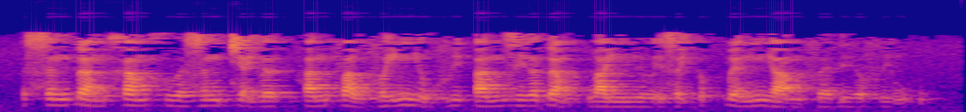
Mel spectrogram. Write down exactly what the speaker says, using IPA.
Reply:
s ə˨˦ n ɗ a˨˦ ŋ x a˧ m x ṳ˨˩ ə̯ z ə˧ n t͡ɕ a̰˧˨ j l əː˨˩ t̚ h a˨˦ n f a˧˩ w v ə˨˦ j ɲ ə˧˩ w v i˧ ʔ a˨˦ n z i˨˦ ə̯ ɗ a̰˧˨ m h w a˧ j ɲ ɨ̤˨˩ l ḭ˧˨ z ə̰˧˨ j ʔ ə˦˥ p̚ ɓ ɛ˨˦ n ɲ aː˧˩ m f ɛ̤˨˩ ɗ i̤˨˩ ə̯ f ḭ˧˨ w ʔ

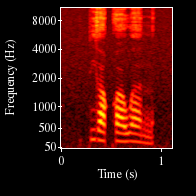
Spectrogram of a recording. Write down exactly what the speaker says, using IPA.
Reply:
p j ɘ qʷ ɨ w ɐ n

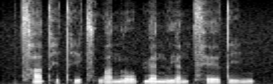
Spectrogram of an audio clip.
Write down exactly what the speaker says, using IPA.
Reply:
t͡sʰ ä˥ t̪ʰ i˨ t̪ʰ ḭ˨˩ t͡sʰ w a˧˥ n l o˧˥ ʊ̯ p ɥ ɛ˥˧ n l j ɛ˥˧ n t͡sʰ e˥˧ ɪ̯ t̪ i˥˩ ŋ

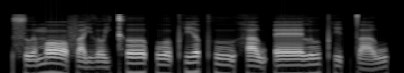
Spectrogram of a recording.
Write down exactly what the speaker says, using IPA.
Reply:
s u˩˧ ə̯ m ɔː˥˨ f a˩ j l o˩ j kʰ ɤː˧ p̚ ʋ o˧˩ pʰ i˧˥ ə̯ pʰ uː˧˩ h a˧˩ w ʔ ɛː˧ l u˧˥ pʰ i˧˩ p̚ t̪ a˩˧ w

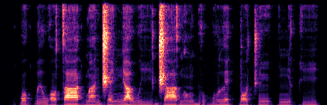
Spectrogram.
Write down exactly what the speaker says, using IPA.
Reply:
k͡p o˦ k͡p ɨ˦ w ɔ˨ t aː˦ ɡ͡b ã˧ d͡ʒ ɛ˧ ɲ a˦˨ w iː˧ d͡ʒ aː˦ d ɔ̃˦ ɡ͡b u˧ ɓ u˦ l e˦ k͡p ɔ˧ t͡ʃ ĩ˦ | ɲ ə˨ k i˨˦

